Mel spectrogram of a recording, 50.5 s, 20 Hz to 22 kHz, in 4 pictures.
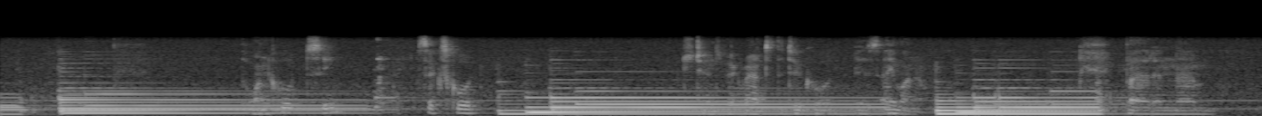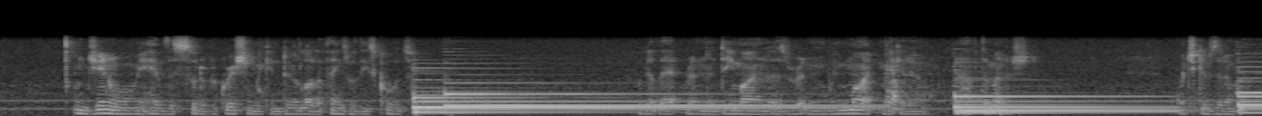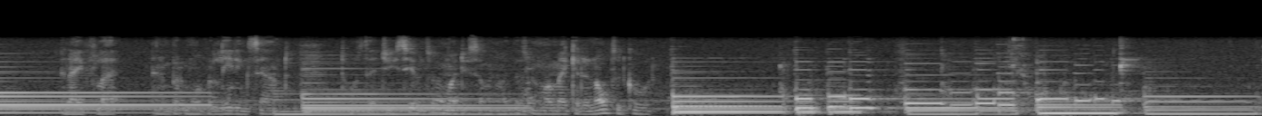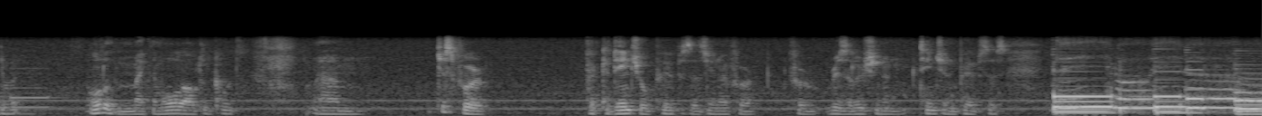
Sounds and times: Speech: 0:02.4 - 0:03.5, 0:04.2 - 0:04.8, 0:06.8 - 0:09.3, 0:10.9 - 0:12.2, 0:13.3 - 0:16.8, 0:19.0 - 0:23.0, 0:24.4 - 0:25.2, 0:25.8 - 0:31.8, 0:38.7 - 0:40.4, 0:41.0 - 0:41.5, 0:42.2 - 0:42.8, 0:43.7 - 0:48.7.

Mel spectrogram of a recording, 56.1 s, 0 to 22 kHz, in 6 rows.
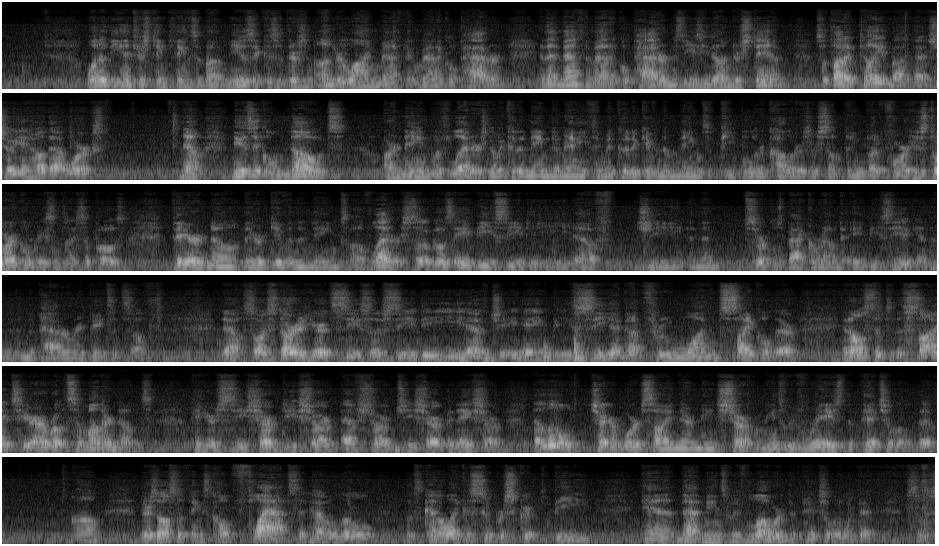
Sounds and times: Speech: 0:00.8 - 0:46.8, 0:47.4 - 0:56.0.

